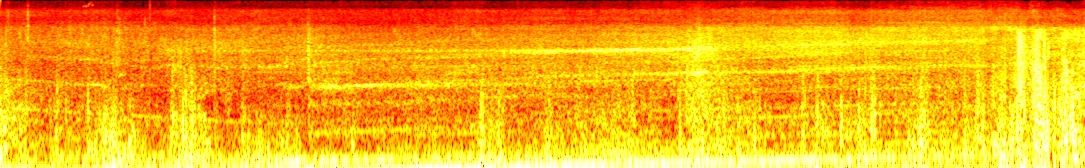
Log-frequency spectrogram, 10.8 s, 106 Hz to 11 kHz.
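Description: Yamaha FJR 1300 touring motorcycle's inline-four engine running at road speed, heard from the rider's seat with wind rushing over the helmet microphone. The engine grows a little louder about four seconds in.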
